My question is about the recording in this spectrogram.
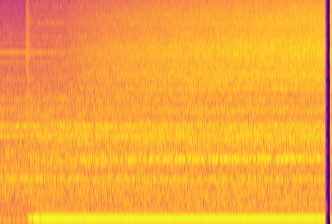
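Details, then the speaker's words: Air compressor feeding a laser cutter's air-assist through flexible tubing, switched on to show its noise. A low, quiet motor hum sits under a loud, even hiss of high-velocity air from the nozzle; normal running. "but now I want to just quickly showcase the noise level of the air compressor and like the air that is coming out so I'm going to turn on the compressor right now"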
